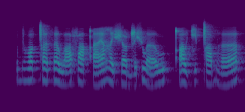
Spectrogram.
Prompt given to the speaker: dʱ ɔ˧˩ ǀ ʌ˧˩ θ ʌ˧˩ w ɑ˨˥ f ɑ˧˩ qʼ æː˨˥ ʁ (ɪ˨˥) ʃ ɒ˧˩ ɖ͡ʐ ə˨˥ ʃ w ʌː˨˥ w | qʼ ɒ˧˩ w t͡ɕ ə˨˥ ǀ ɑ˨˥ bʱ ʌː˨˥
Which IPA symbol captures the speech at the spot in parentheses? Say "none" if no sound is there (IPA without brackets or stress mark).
ɪ˧˩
